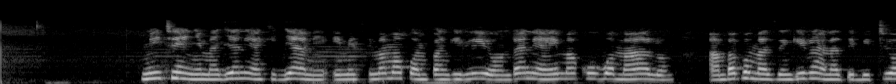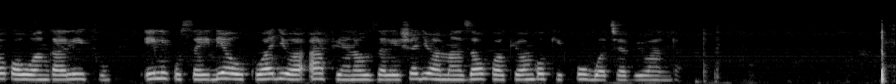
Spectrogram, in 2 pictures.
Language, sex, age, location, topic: Swahili, female, 25-35, Dar es Salaam, agriculture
